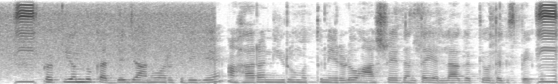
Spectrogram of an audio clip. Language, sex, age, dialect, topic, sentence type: Kannada, male, 31-35, Mysore Kannada, agriculture, statement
